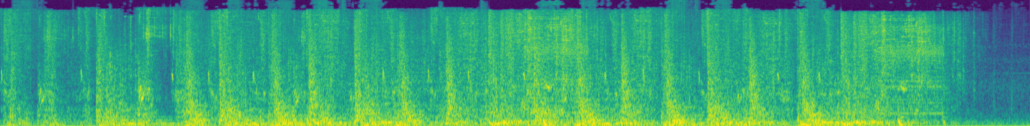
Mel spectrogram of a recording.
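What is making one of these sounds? A pickaxe strikes metal again and again with loud, rapid clangs.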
